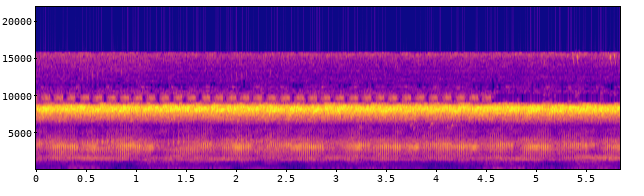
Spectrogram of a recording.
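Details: Frogs calling for rain fill the air with layered, repeated croaks in pulsing bursts, backed by a persistent high insect whine.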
